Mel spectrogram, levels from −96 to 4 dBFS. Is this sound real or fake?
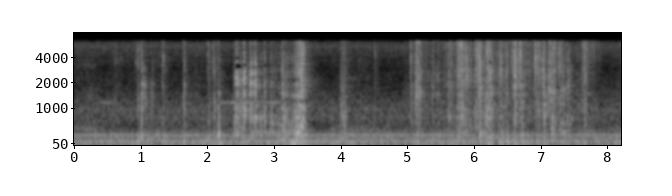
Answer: real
